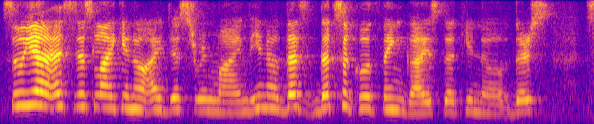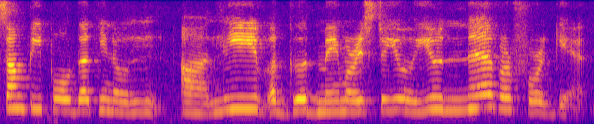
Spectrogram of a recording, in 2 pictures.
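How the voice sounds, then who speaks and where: Filipino woman chatting slowly on a livestream. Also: on the high side, slight background noise. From Philippines. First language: a Philippine language other than Tagalog. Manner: rambling, many "you know" fillers. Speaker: livestream host. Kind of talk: casual livestream chat.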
